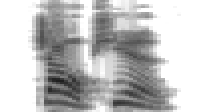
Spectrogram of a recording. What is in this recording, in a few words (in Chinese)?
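"照片", Chinese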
